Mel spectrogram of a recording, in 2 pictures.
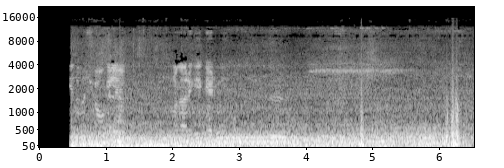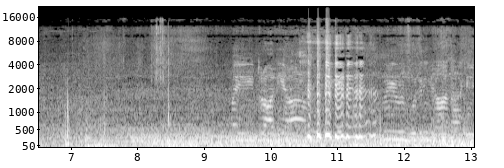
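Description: Steady low rumble of road and engine noise inside the cabin of a moving Toyota car, with indistinct voices near the end.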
